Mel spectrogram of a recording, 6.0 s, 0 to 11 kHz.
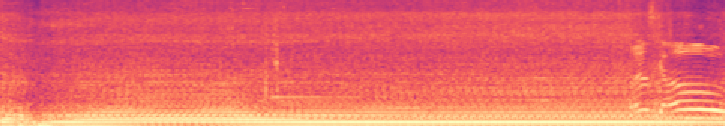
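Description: A Dodge Hellcat running on E85 fuel rumbles loud and close at a heavy, steady idle, then gives a brief rising rev near the end.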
